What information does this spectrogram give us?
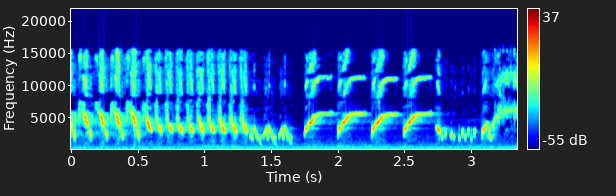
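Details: Canary song for training young birds: a rapid trill of descending notes, a short buzzy dip, then clear rising whistles spaced evenly and a final quick flourish.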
